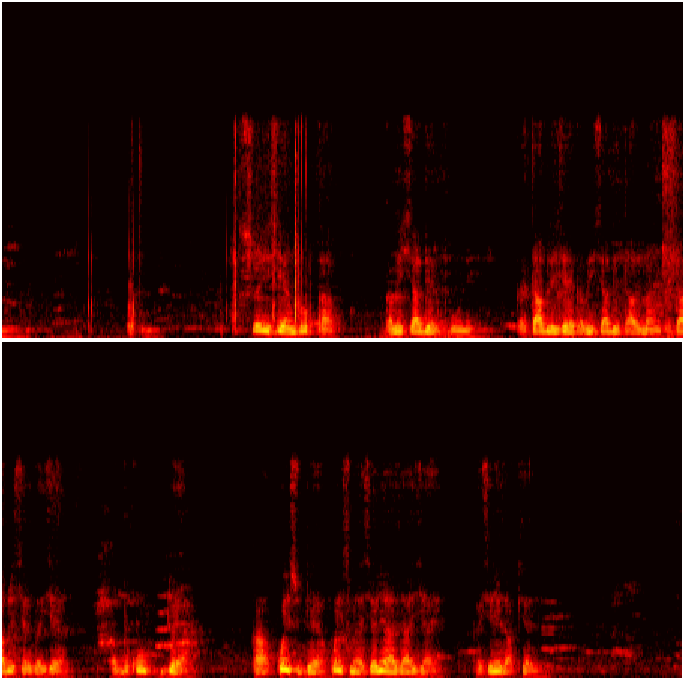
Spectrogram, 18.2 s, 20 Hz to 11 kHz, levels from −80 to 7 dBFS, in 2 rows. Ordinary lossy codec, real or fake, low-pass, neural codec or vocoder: AAC, 64 kbps; real; 7.2 kHz; none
